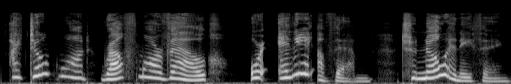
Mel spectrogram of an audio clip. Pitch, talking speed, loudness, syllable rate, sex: 265 Hz, 115 wpm, -17 LUFS, 4.4 syllables/s, female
